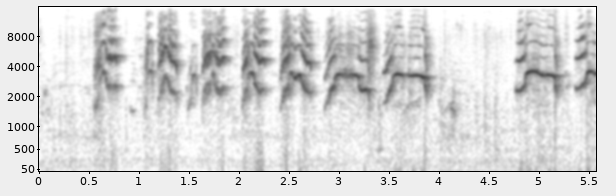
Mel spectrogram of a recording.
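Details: Excited male cockatiel song meant to encourage a female to mate and breed, with bursts of bright, warbling whistles, some sliding upward into clear pure tones, repeated in short phrases separated by pauses.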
